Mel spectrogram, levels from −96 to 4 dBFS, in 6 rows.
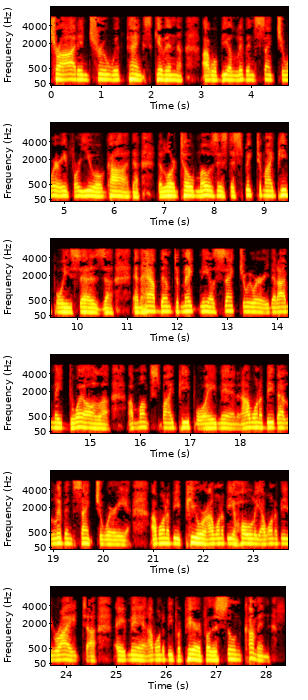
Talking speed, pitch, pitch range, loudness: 165 wpm, 135 Hz, 130-145 Hz, -19 LUFS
